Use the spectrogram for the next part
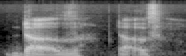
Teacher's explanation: it's going to be a stressed schwa and um it sounds basically like dove dove um yeah so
